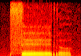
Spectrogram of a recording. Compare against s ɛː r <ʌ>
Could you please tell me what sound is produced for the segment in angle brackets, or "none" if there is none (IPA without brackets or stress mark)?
ʌ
